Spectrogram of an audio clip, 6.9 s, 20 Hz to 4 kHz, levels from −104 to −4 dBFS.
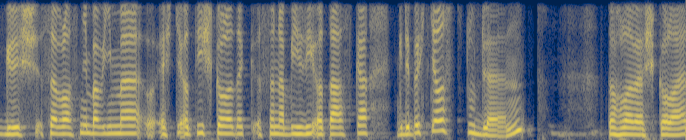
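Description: From 4.5 to 6.7 s, right after "nabízí otázka kdyby chtěl", repeated packet loss produces robotic, choppy speech: about a dozen short holes, the longest 79 ms, are patched by extending the preceding sound, and roughly a fifth of that stretch is concealed audio. The band stays capped at 4 kHz, consistent with G.711 on the call path.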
